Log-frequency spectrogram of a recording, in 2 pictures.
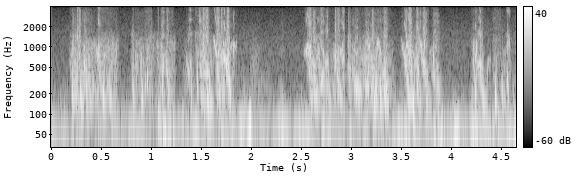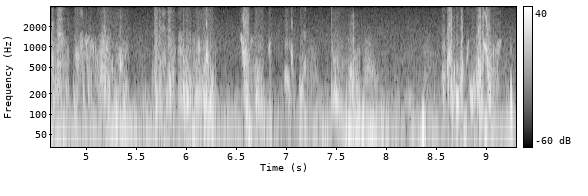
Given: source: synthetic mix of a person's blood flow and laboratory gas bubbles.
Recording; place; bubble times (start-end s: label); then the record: Doppler ultrasound of blood flow; subclavian vein
0.18-0.68 s: bubbles
0.79-1.25 s: bubbles
1.34-1.87 s: bubbles
2.52-3.45 s: bubbles
3.48-3.92 s: bubbles
4.18-4.82 s: bubbles
4.87-5.42 s: bubbles
5.64-6.30 s: bubbles
6.53-6.78 s: bubbles
6.81-6.86 s: bubbles
6.97-7.09 s: bubbles
7.12-7.21 s: bubbles
7.44-7.73 s: bubbles
8.54-9.15 s: bubbles
From the record:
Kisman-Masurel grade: 333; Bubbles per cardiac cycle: rolling drumbeat, 9 or more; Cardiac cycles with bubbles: 50 to 99%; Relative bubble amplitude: loud (0.450 to 0.775); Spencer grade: 3 (all of the cardiac periods contain showers or single bubble signals, but not dominating or overriding the cardiac motion signals); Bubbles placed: anywhere in the cardiac cycle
